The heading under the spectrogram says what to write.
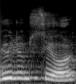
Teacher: e sesinin ü sesine daralarak dönüştüğünü görmem mümkün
